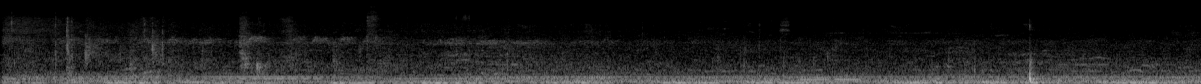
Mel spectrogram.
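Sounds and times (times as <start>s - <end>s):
faint steady hum: 0.0s - 12.0s
low outdoor rumble: 0.0s - 12.0s.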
